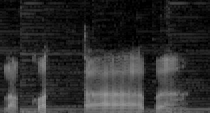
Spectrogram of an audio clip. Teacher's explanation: dal sukun bertemu dengan tak. Maka dal sini dihilangkan, dibaca lakot taba gitu, ya. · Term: idgham mutajanisain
